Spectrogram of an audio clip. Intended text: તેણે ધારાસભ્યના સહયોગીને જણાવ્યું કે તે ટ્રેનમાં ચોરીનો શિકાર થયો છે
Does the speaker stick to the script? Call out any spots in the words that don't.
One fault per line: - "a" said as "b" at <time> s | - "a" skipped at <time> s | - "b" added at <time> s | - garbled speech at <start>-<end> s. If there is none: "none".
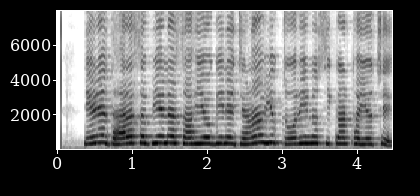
- "કે તે ટ્રેનમાં" skipped at 3.0 s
